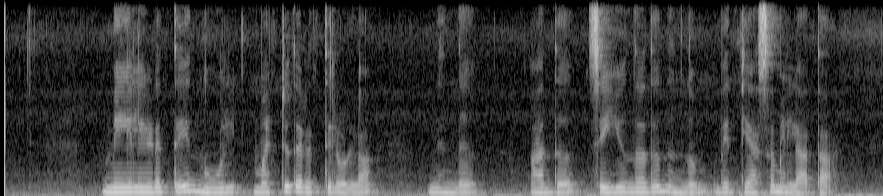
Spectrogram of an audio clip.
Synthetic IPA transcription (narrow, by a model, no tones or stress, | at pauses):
me̞ːlejɽɐt̪ːe̞nuːlmɐtːut̪ɐɾɐt̪ːiluɭːɐ | ninːɨɐðɨt͡ɕe̞jːunːɐðɨninːumʋjet̪jaːsɐmilːaːt̪ːɐ̰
